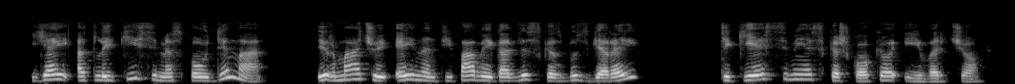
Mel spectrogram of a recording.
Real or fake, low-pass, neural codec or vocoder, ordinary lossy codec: real; 7.2 kHz; none; Opus, 64 kbps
